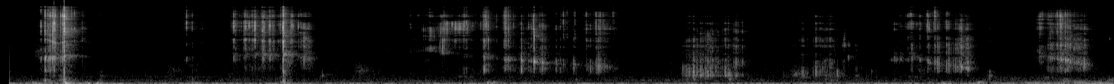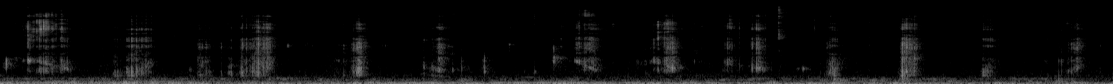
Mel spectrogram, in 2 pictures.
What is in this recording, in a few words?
Eating cucumber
